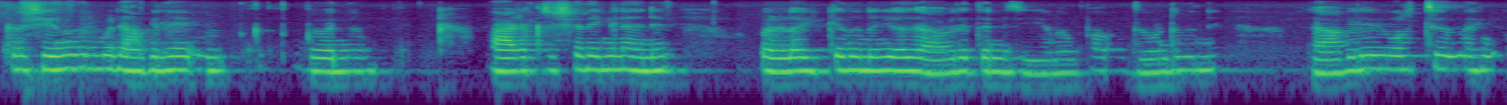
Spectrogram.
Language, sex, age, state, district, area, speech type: Malayalam, female, 30-45, Kerala, Kasaragod, rural, spontaneous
